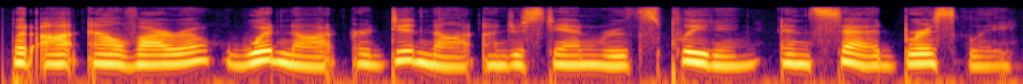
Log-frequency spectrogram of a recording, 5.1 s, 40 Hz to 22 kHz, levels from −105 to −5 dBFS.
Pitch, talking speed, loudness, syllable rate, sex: 185 Hz, 165 wpm, -18 LUFS, 4.2 syllables/s, female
